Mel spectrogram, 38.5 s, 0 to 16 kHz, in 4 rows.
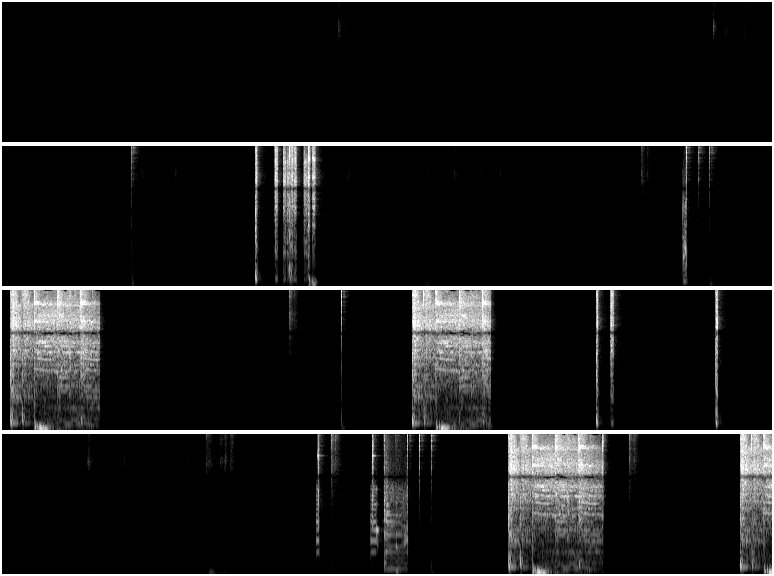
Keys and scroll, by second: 4.2 f, 11.8 i, 13.6 o, 14.6-16.1 typing, 17.7 space, 20.2 space, 22.9 space, 25.1 space, 29.9 g, 31.6 2, 33.0 space, 36.1 space, 36.7 space, 38.3 space.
